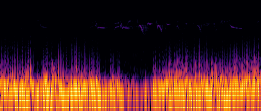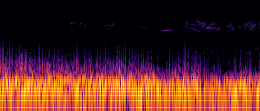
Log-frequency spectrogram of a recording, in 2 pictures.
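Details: Rapid, high, tinkling twitter of a Eurasian siskin, a flowing chatter of short slurred squeaks and trills lasting throughout, over constant heavy low-pitched wind-like roar.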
